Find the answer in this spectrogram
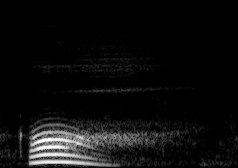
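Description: A woman's drawn-out, sigh-like 'ooh' of delight, falling in pitch over about a second and trailing off.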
